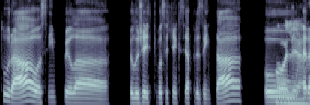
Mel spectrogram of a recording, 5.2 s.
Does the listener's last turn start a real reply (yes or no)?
no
